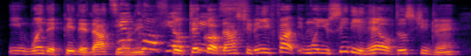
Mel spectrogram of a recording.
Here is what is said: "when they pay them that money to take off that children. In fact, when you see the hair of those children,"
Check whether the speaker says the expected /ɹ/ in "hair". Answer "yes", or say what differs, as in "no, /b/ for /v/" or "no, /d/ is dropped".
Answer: no, /l/ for /ɹ/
